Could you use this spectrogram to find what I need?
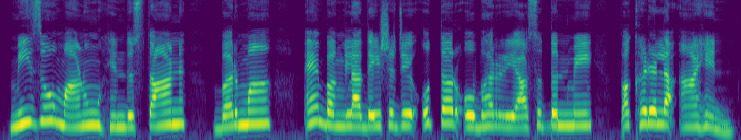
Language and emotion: Sindhi, neutral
